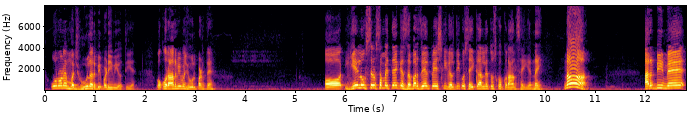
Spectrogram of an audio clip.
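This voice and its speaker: A man giving an emphatic question-and-answer lecture, repeating words to demonstrate how they are pronounced. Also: high-pitched. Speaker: religious lecturer.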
